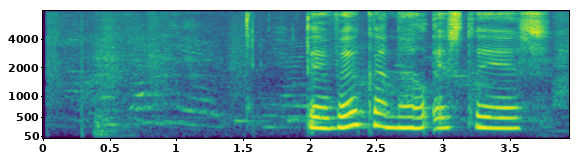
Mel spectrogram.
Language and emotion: Russian, neutral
